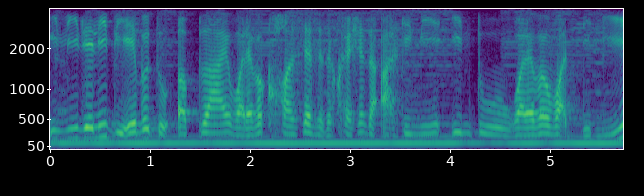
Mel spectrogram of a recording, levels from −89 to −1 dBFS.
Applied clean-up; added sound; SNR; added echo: none; Domestic sounds, home sounds; 10 dB; none.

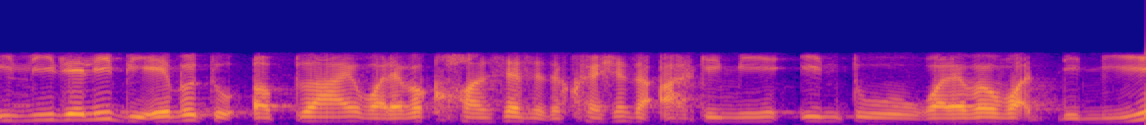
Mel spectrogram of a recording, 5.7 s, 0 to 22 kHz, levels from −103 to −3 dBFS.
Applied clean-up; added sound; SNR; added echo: none; none; none; none.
